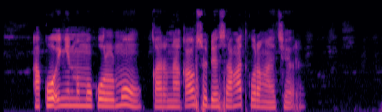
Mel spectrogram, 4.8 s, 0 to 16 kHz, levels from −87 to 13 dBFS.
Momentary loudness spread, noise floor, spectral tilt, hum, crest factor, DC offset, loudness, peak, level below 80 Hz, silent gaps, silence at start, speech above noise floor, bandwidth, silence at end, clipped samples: 9 LU; -66 dBFS; -5 dB/octave; none; 20 dB; under 0.1%; -22 LUFS; -2 dBFS; -60 dBFS; none; 0.4 s; 44 dB; 11.5 kHz; 1 s; under 0.1%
